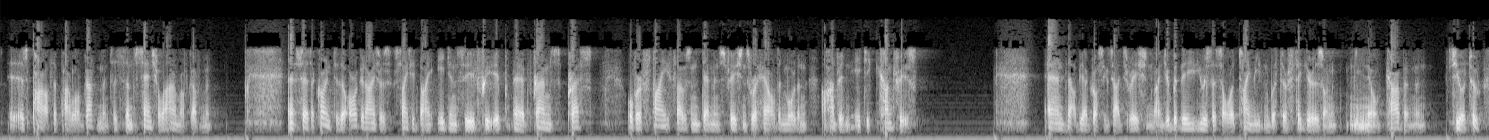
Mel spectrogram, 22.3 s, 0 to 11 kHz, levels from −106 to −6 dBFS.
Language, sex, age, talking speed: English, male, 60-79, 170 wpm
